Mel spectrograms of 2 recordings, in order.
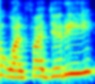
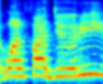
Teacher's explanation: Kalau kita menyebut wal fajri memang ra tarkik nipis, tetapi bila kita waqaf di situ matikan ra sebelumnya pula mati.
